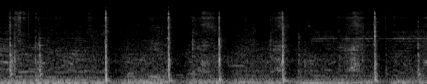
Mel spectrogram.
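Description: Cleaver chopping through goliath grouper pieces on a wooden log block: about six sharp chops, irregularly spaced roughly one every half second to a second, over a steady low background rumble.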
